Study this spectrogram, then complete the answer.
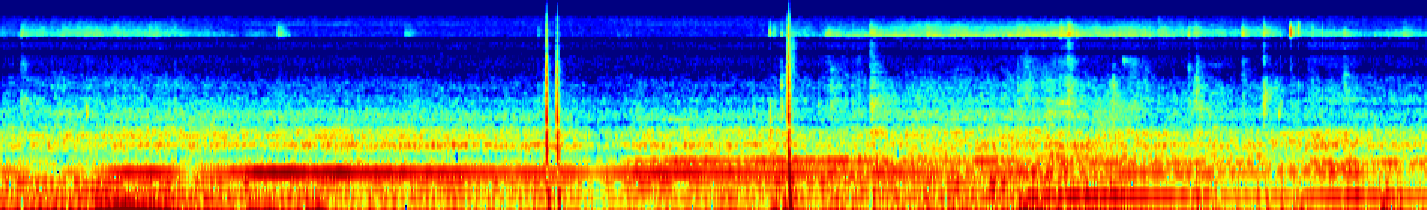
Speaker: You can see that the pressurization fan's on for the lifts, you can hear it going.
